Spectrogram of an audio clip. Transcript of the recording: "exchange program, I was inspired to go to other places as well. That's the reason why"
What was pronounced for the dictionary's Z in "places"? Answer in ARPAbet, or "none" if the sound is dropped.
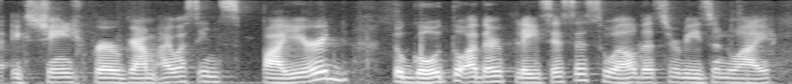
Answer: S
